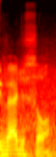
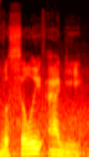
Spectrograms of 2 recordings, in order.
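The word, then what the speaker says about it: Vasiliy Agiy: before it gets cold my name is pronounced Vasily Agee Vasily Agee you are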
